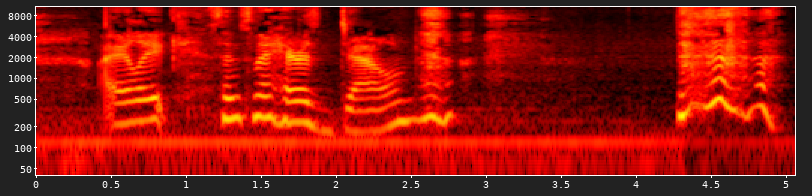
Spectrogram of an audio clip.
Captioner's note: laughs; giggles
